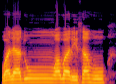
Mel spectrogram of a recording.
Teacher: وَلَدٌ تنوین کے بعد واو ہے، ادغام کریں گے غنہ کریں گے ، وَلَدٌ وَوَرِثَهُ واو اور را، اس کو جلدی پڑھنا ہے،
